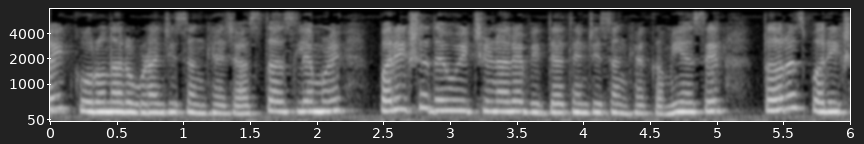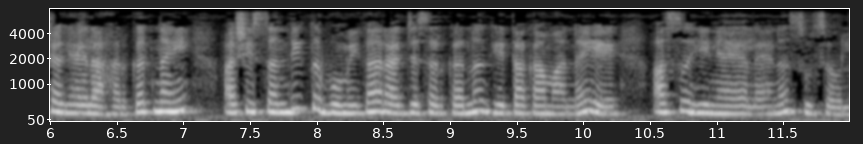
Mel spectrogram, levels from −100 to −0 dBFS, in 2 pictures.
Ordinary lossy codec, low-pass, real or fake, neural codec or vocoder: none; 7.2 kHz; fake; vocoder, 44.1 kHz, 128 mel bands every 512 samples, BigVGAN v2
